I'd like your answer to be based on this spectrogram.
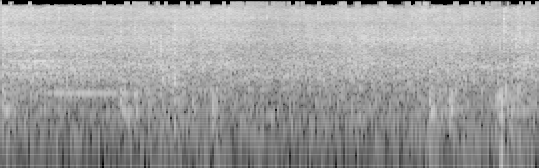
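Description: Chicken pieces sizzle and hiss in a hot pan with spices for Bengali chicken kosha, a loud steady fry broken by a few scraping stirs.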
